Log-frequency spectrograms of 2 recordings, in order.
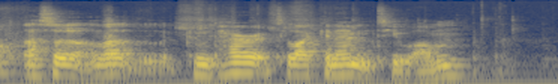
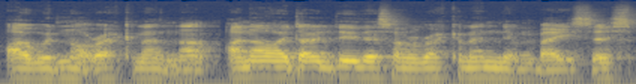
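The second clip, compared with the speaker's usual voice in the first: ordinary talk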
